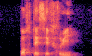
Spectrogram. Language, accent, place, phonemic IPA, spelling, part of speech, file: French, France, Lyon, /pɔʁ.te se fʁɥi/, porter ses fruits, verb, LL-Q150 (fra)-porter ses fruits.wav
- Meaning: to bear fruit, to pay off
